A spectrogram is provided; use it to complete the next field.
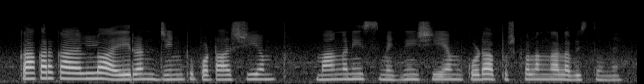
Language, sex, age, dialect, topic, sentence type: Telugu, female, 18-24, Central/Coastal, agriculture, statement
